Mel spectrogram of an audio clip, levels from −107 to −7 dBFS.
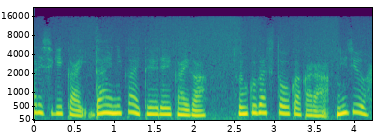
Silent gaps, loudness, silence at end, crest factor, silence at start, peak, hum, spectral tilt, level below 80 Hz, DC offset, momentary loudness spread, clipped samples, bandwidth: none; -16 LUFS; 0 s; 12 dB; 0 s; -4 dBFS; none; -8.5 dB/octave; -52 dBFS; under 0.1%; 5 LU; under 0.1%; 14.5 kHz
